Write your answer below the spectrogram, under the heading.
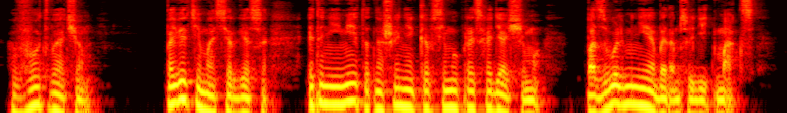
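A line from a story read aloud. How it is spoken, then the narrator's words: Objecting. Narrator (Russian): возразил он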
